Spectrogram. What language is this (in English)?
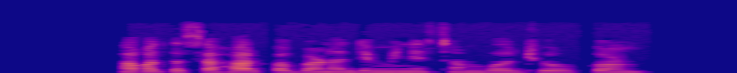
Pashto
